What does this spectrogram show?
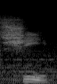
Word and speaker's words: Xi: I know is like Zed or XI is pronounced she but thank you for that the Q is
